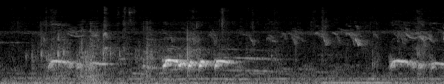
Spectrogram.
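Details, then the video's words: Local zebra dove singing as a lure to draw in doves and provoke rivals: short low cooing phrases, with the clearest near the middle, and fainter ones before and after. High thin chirps from small birds run through the background. "Perkutut lokal gacor mengundang lawan bunyi"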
